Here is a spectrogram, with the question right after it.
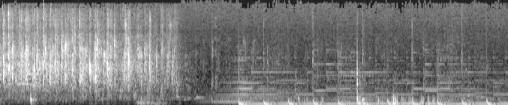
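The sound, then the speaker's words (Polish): A crowd applauds the team from Stargard in a dense, steady wash of clapping for a few seconds, which fades out as upbeat music with a thumping bass beat takes over. “I wielkie brawa dla drużyny ze Stargardu.”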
